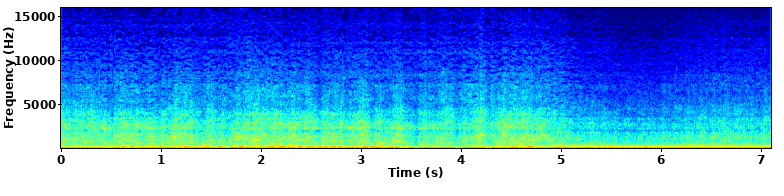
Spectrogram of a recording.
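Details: 1937 Talbot saloon with a 3.2-litre six-cylinder petrol engine, laid up since the mid-1970s, running with its fuel system temporarily bypassed. There is a steady, even, low rumble holding its beat without stumbling. It is idling cleanly.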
